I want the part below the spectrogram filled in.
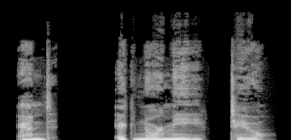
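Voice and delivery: hushed tone toward the end. A narrator reading a woman's line as she finishes her request, hushed tone. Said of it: "she finished in a hushed tone".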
